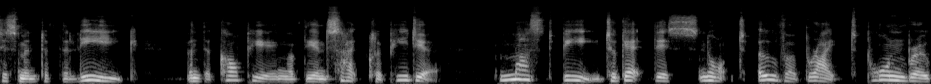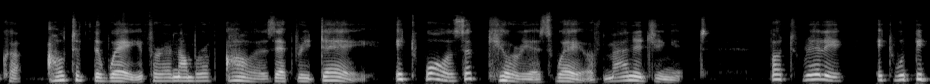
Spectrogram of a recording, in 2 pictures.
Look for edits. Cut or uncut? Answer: cut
